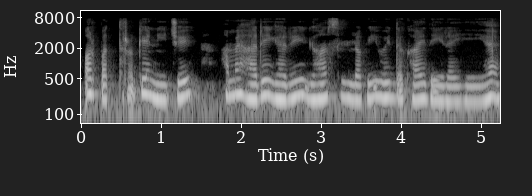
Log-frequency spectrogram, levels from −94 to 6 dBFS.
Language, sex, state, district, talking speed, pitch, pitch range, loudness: Hindi, female, Bihar, Begusarai, 150 wpm, 205 Hz, 190-225 Hz, -23 LUFS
